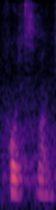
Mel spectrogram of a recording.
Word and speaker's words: Volkswagen: И я это знала еще в дошкольном возрасте, потому что я не понимала, почему люди говорят Volkswagen, если оно пишется через «V». Почему они говорят «F» — Volkswagen?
